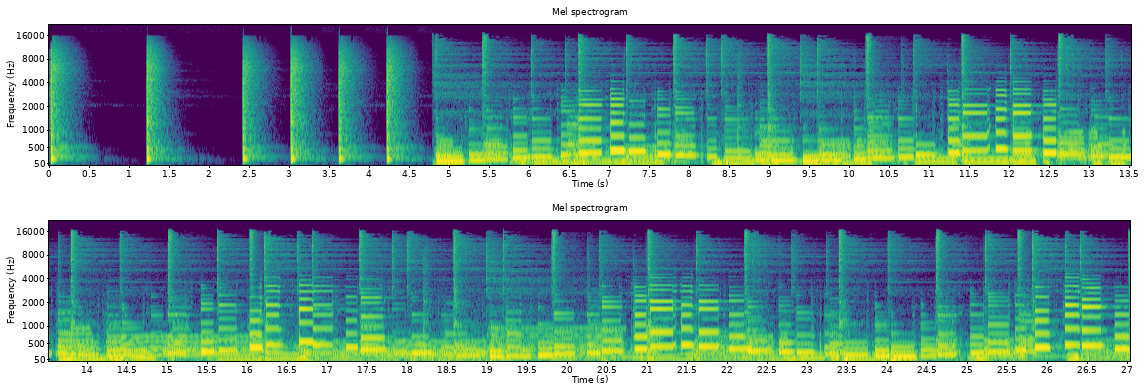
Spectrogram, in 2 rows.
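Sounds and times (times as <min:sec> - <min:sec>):
jazz guitar playing blues arpeggios: 0:04.8 - 0:27.0.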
